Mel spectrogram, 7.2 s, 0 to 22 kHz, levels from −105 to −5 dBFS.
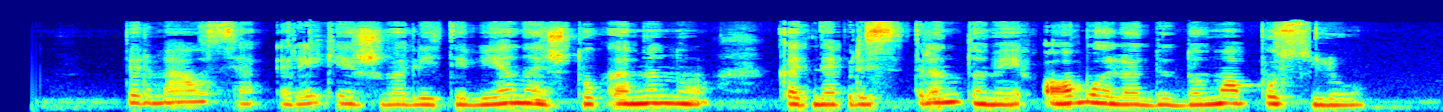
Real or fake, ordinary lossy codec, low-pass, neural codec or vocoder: real; AAC, 32 kbps; 10.8 kHz; none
